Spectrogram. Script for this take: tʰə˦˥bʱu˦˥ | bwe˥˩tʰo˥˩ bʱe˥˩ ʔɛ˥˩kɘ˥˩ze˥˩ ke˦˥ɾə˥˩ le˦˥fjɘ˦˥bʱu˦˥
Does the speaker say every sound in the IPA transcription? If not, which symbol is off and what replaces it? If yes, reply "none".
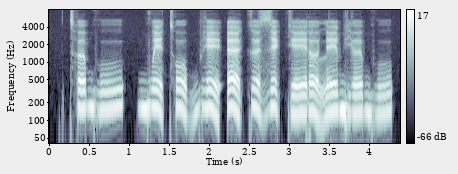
f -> b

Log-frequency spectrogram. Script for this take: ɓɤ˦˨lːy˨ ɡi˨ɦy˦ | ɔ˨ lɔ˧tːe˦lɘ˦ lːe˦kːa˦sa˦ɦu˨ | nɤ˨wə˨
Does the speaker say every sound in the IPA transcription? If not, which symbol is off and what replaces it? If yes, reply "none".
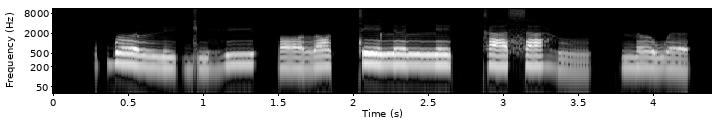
none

